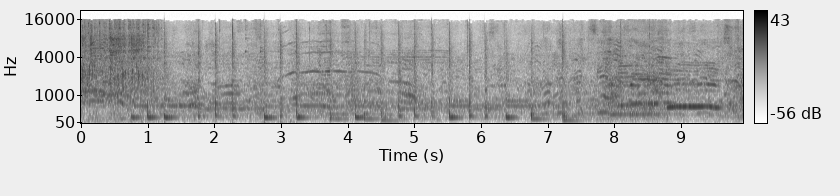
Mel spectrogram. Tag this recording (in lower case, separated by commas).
music, inside a public space, speech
